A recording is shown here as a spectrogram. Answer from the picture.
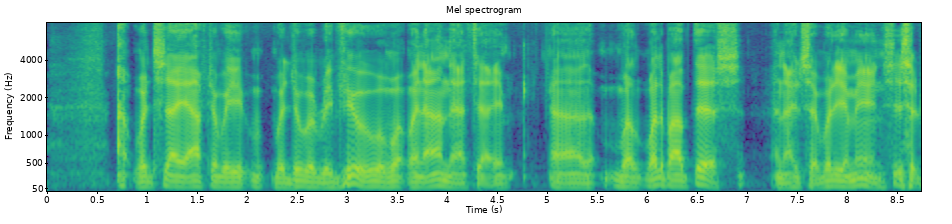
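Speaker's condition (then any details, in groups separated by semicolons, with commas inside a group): Head and neck cancer; after 8 weeks weekly chemo and weekday radiation, fatigue, wheelchair near end of treatment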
